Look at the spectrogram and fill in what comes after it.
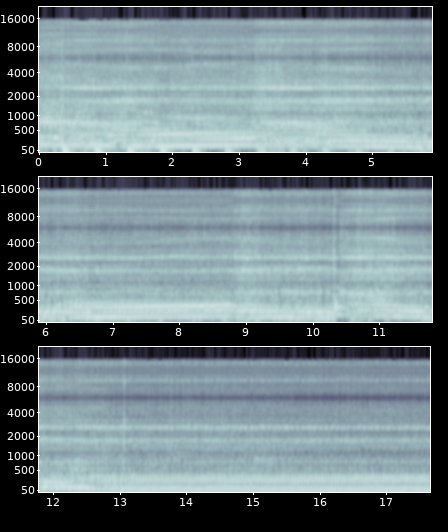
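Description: Inline-four sport bike engine heard from on board as the bike slows off the track: the engine note falls, rises briefly three times as the rider changes down, then settles to a steady idle about twelve seconds in.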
